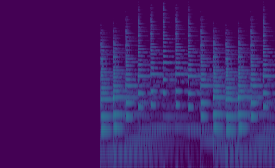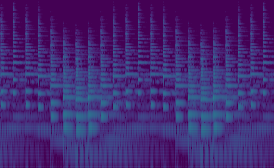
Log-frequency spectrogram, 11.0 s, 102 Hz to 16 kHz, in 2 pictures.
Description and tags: Monochord - arpeggio V3
Homemade monochord tuned to a diatonic scale
Recorded using Reaper and Rode NT1000 microphone
arpeggio, diatonic, harmonic, medieval, melodic, monochord, pythagorus, relax, relaxing, scale, solfeggio, therapeutic, therapy, wooden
